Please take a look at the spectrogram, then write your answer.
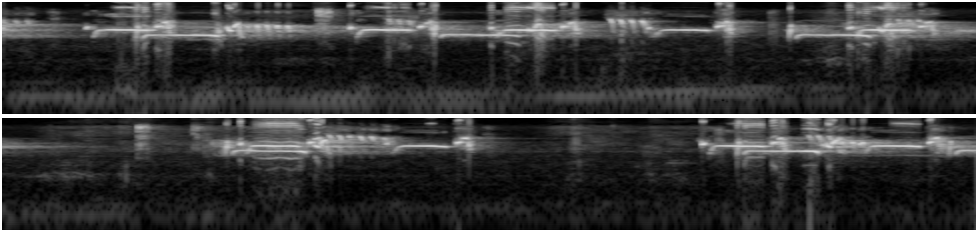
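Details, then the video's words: Training master of a red-headed prinia: clusters of sharp, high twittering notes and quick whistles, several bursts back to back, then a silent gap before a final phrase; faint low hum at the start. "Suara ampuh Master burung Prenjak kepala merah"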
